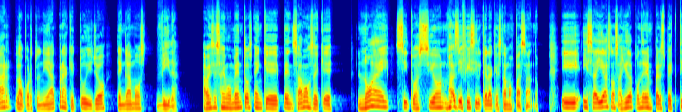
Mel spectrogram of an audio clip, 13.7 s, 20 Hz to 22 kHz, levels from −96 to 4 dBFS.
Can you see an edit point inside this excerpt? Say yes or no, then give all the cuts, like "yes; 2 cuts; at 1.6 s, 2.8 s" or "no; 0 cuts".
no; 0 cuts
